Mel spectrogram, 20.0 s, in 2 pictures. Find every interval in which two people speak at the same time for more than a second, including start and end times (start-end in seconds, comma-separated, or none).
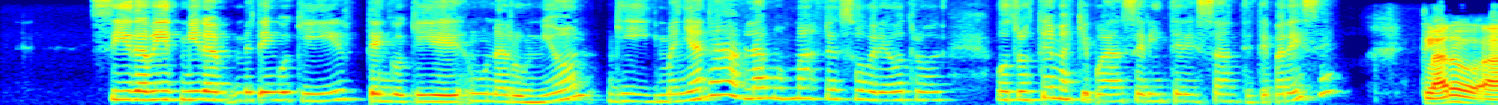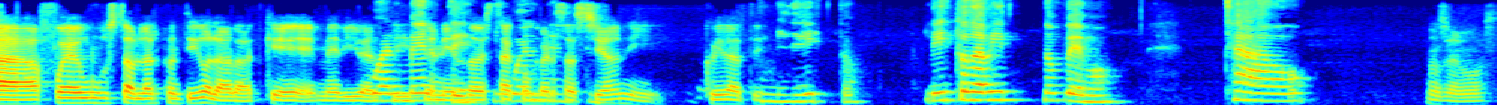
12.4-14.1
